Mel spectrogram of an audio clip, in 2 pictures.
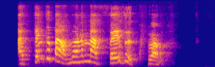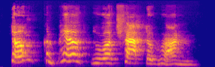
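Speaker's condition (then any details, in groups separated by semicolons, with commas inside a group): Deafness, sensorineural hearing loss; congenital profound sensorineural, damaged nerves, found 9 months, behind-ear aid at 10, adult cochlear implant; raised oral, about 10 years speech therapy, mainstreamed in public school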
